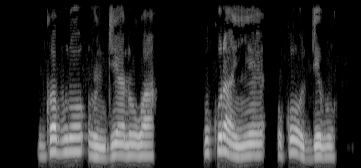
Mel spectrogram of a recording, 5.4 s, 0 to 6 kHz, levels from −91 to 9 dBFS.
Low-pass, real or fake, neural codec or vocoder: 5.4 kHz; real; none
